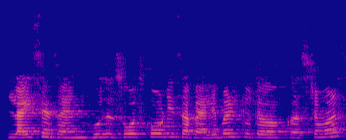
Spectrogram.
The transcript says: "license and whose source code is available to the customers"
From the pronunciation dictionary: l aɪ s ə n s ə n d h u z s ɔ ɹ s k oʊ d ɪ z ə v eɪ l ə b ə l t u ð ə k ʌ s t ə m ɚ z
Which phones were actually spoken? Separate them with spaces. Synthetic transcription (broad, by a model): l aɪ s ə n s ə n d h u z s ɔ l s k oʊ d ɪ z ə v eɪ l ə b ə l t u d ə k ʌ s t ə m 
